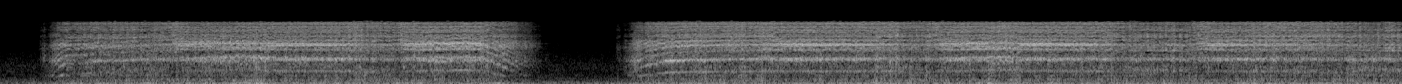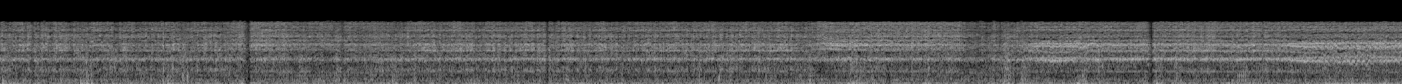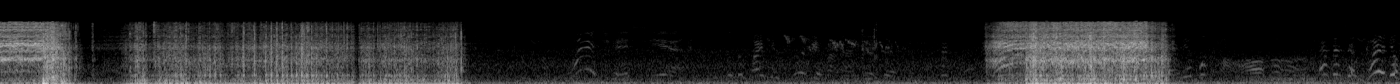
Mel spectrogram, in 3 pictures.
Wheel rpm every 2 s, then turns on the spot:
90, 160, 90, 110, 160, 160, 160, 160, 160, 160, 160, 160, 160, 160, 80, 30, 10, 0, 0, 110, 0.
30-34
